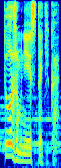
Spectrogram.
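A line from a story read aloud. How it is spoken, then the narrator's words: Snorting. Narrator (Russian): фыркнул Артем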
